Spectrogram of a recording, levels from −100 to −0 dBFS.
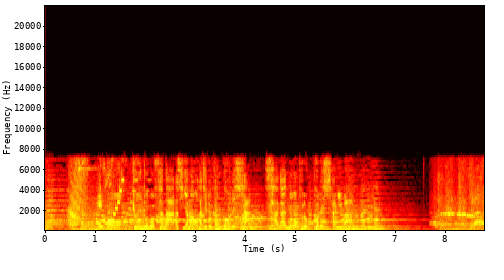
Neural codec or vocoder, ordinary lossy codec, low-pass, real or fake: none; Opus, 32 kbps; 7.2 kHz; real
